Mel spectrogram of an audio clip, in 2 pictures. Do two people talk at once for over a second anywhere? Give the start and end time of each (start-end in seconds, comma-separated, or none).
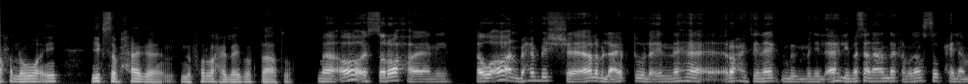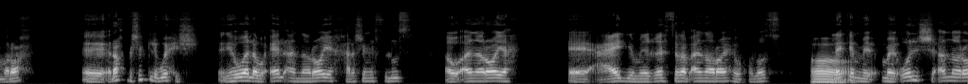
none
